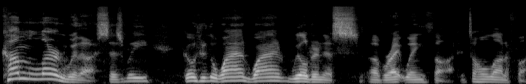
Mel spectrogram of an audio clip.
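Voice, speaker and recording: Recorded very cleanly against a silent background, a man talks at a moderate pace with very wide pitch swings. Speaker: podcast host. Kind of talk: casual chat. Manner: sarcastic-sounding delivery.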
